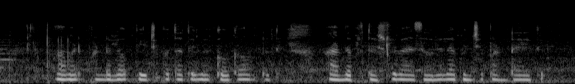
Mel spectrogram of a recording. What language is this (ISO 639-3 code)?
tel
